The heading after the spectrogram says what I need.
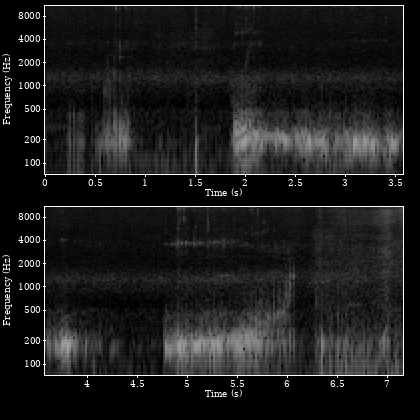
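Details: Very hungry stomach of a large person recorded with close microphone: loud low gurgling and rumbling bursts, hunger borborygmi.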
